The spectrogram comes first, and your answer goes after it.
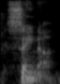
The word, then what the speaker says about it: Sena: Sena. I'll remember it now. Say no more is how we'll pronounce her name.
